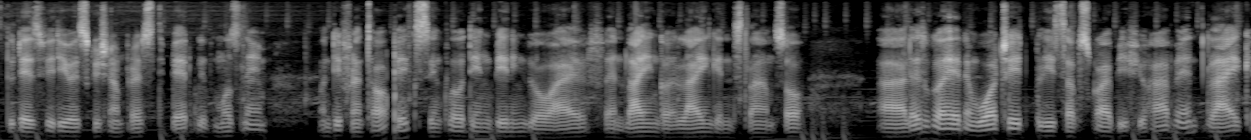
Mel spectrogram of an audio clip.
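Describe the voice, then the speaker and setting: A man giving a casual introduction to a video as the channel's presenter. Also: very deep voice.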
